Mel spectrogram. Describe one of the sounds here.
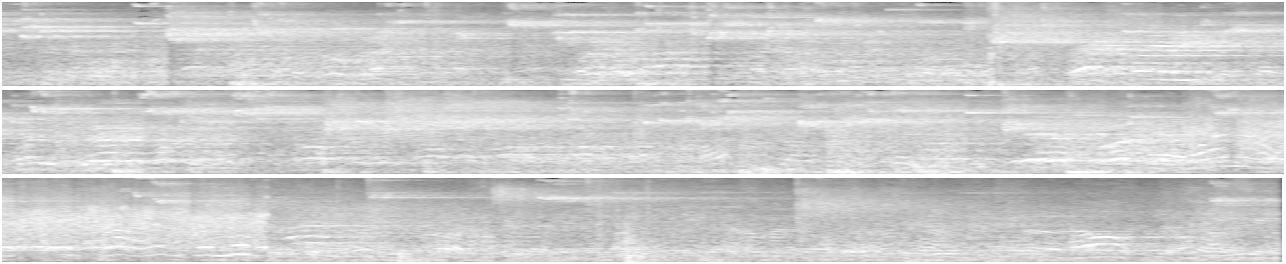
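Young men shout across an echoing gym.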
